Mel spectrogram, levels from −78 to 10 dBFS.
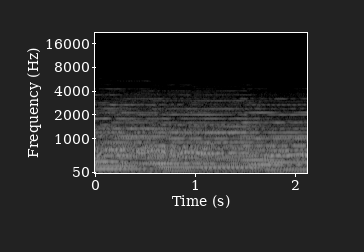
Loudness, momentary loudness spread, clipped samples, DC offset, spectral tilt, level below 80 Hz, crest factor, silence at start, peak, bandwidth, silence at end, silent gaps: -31 LUFS; 1 LU; under 0.1%; under 0.1%; -8 dB/octave; -52 dBFS; 12 dB; 0 s; -18 dBFS; 20 kHz; 0 s; none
